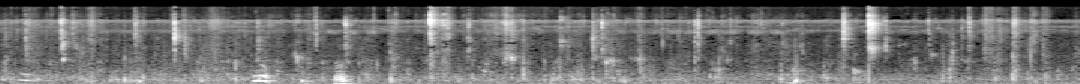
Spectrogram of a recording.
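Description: Close-up chewing and lip-smacking of two people eating rice with their hands, full of small wet clicks. The sharpest click comes about four seconds in.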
